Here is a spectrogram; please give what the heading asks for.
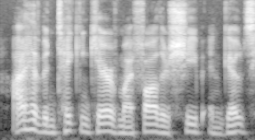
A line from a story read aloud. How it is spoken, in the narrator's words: said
